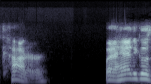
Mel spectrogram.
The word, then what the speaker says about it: Qatar: So I go in, I find out she can speak pretty good, but she wanted to mail some key back to Qatar, actually pronounced Qatar, but I had to go through some bureaucracy.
